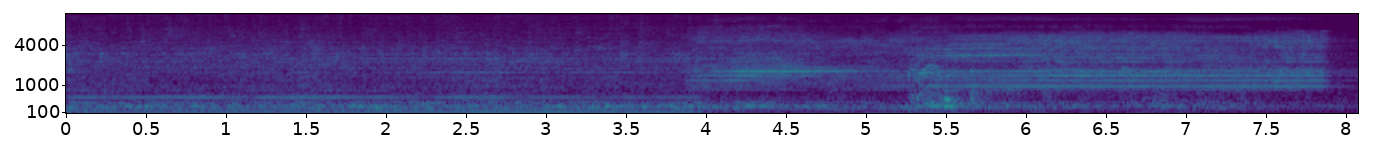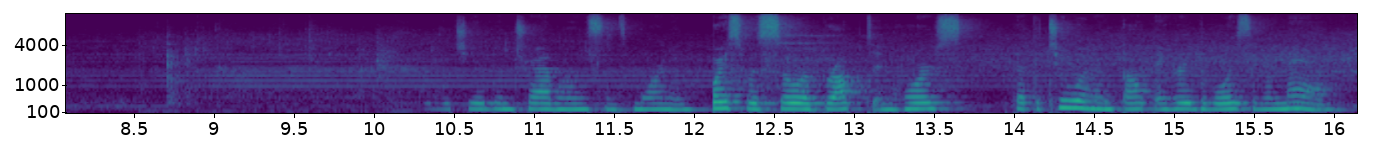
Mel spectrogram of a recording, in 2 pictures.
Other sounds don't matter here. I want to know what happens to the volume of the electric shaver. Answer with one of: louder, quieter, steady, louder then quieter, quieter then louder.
louder then quieter.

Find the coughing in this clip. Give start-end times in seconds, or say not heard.
4.8-5.7.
